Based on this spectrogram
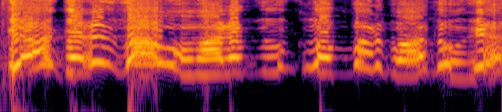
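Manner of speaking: high, loud tearful wail of grief. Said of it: "आप रोइए मत।".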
